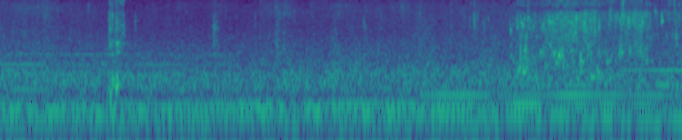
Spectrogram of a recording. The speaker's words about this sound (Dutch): Zo, even wat water scheppen. Ja, hebbes.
